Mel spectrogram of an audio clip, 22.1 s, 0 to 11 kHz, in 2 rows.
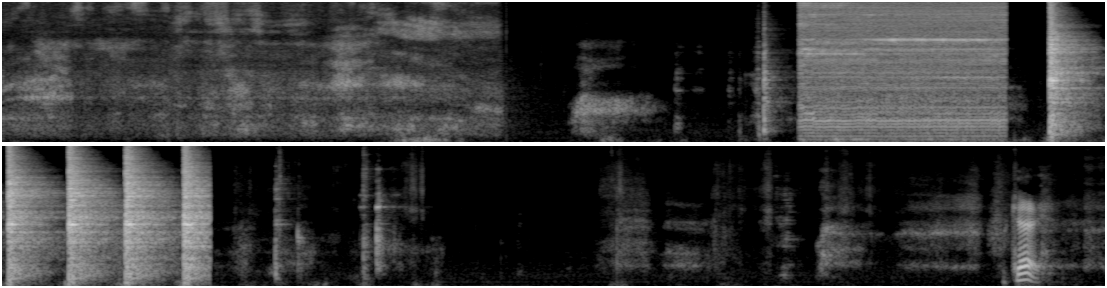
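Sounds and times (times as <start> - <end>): pneumatic rivet gun buzzing: 8.0 - 10.0.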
